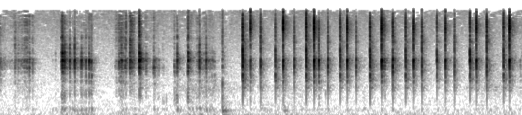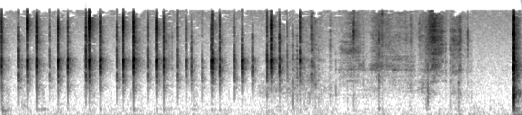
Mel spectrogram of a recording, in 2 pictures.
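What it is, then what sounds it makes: Plastic toy toothpaste tube. Long nails tap rapidly on the flat end of the plastic cap and the body of a small, rigid plastic toy toothpaste tube from a Melissa & Doug Super Smile Dentist Kit. Dense, sharp clicks overlap with a soft scratchy hiss and a bright band of tone, ending in one louder click.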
